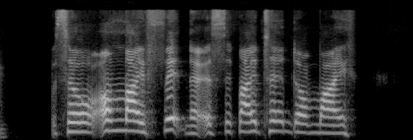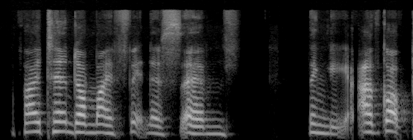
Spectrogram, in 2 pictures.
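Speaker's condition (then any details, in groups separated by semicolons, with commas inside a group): Cerebral palsy; all four limbs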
